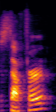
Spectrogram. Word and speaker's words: suffer: So the word suffer is supposed to be pronounced very, very clearly. Suffer, suffer, suffer. Don't forget to roll your tongue inside of your mouth to enunciate very clearly the R sound at the end.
